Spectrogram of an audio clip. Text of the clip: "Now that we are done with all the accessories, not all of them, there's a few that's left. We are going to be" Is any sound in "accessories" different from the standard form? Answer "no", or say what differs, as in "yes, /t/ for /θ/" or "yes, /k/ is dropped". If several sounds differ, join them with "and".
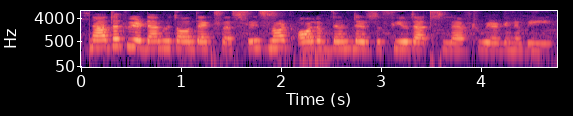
no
